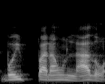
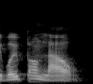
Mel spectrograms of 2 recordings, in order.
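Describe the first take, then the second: First: Said in the usual way. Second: "pa" instead of "para", the vowel run together with "un"; clipped casual Spanish. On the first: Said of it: "So we'll say". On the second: Shown as a demonstration. A teacher shows students the lazy "pa" in "voy pa un lado". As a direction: drop "para" down to "pa", casual Mexican style. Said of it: "We will say it like that".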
